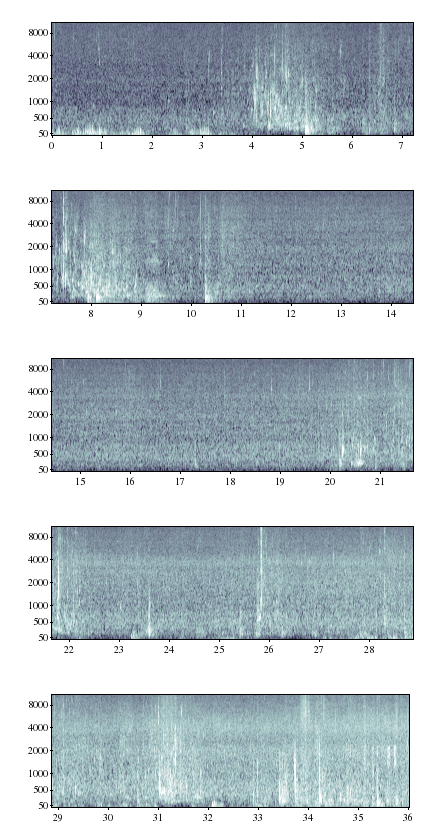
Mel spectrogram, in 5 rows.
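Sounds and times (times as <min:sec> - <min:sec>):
stream water running: 0:00.0 - 0:36.0
knocks against canoe hull: 0:05.0 - 0:05.4, 0:10.2 - 0:10.6, 0:32.9 - 0:36.0.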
